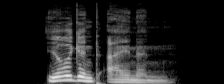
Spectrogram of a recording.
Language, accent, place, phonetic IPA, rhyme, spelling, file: German, Germany, Berlin, [ˈɪʁɡn̩tˈʔaɪ̯nən], -aɪ̯nən, irgendeinen, De-irgendeinen.ogg
- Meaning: masculine accusative singular of irgendein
